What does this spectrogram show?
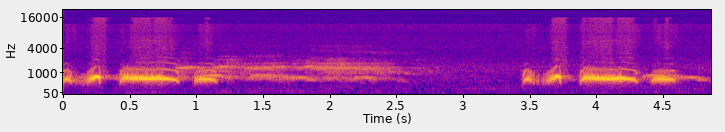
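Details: Spotted dove call meant to get other doves cooing: a rising two-note start, a long level coo and a shorter final note, with a soft murmuring tail, repeated after a pause of about a second.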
